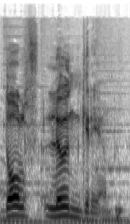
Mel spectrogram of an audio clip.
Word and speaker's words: Dolph Lundgren: it's it's awesome and that's how you pronounce his name dolph lundgren he's swedish they should have had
